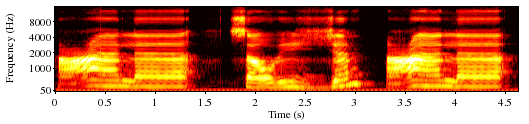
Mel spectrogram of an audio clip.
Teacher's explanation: आइन को हलक के दरमियान से अदा करेंगे।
